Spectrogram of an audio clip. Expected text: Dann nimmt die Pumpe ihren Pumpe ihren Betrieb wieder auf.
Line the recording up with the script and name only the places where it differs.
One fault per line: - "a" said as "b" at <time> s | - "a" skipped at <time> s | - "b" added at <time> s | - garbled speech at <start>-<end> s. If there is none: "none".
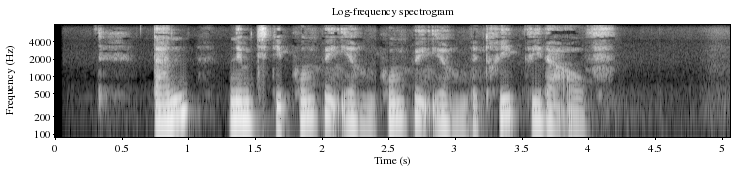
none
